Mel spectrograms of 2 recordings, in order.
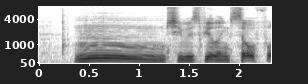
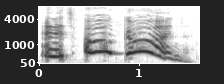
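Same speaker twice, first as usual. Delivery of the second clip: very high, squeaky little bear; baby bear; 4 dB louder than usual. A narrator's reading. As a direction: wail it like a tiny upset cub. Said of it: "he said".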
